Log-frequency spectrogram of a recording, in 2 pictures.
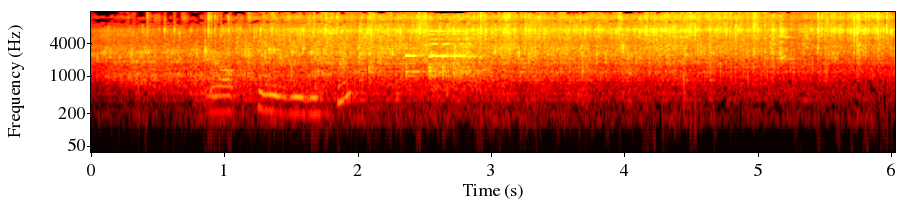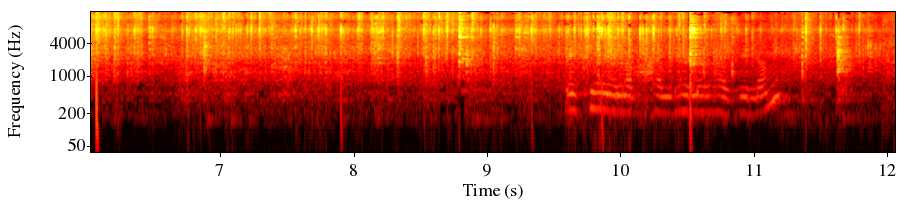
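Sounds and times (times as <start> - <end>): paste sizzling in oil: 0.0 - 12.0
spatula knocking on pan: 2.4 - 3.2.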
